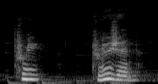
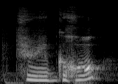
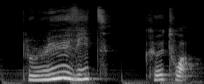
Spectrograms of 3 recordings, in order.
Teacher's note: Je ne prononce pas le S du mot plus. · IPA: [ply]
